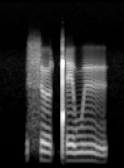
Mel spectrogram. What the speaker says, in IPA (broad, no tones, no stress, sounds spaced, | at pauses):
s ɵ ǃ e w ɨ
